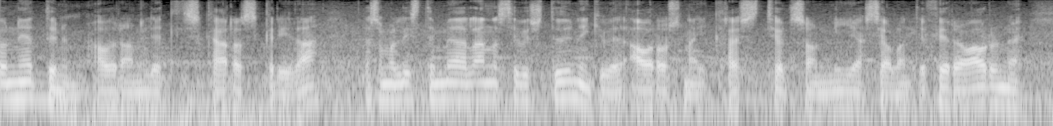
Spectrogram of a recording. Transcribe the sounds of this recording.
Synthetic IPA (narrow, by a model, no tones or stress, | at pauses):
awnɛːt̪ʏnʏma̰wðʏɾanlɪt̪ɪlskaːɾaskɾiːða | θasɛmalist̪ɪmɛːðalanːashɪvɪð̥st̪ʏːðniɲcɪvɪða̰ːwɾawsna̰ikʰɾa̰jst̪ʰjœɾt̪sawniːjasja̰wlant̪ɪfɪɾɪɾawaːwɾʏnʏ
